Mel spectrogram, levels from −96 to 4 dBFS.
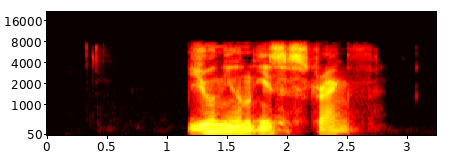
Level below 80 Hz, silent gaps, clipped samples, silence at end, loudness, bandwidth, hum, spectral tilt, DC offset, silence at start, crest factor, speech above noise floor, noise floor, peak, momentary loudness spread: -52 dBFS; none; under 0.1%; 0.75 s; -16 LUFS; 8.4 kHz; none; -4 dB/octave; under 0.1%; 1.15 s; 18 dB; 68 dB; -84 dBFS; -2 dBFS; 12 LU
